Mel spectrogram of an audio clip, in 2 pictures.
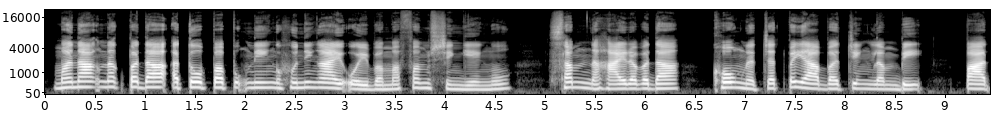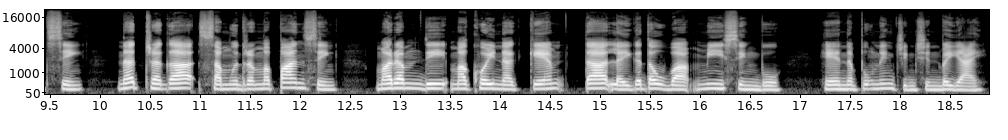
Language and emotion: Manipuri, neutral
